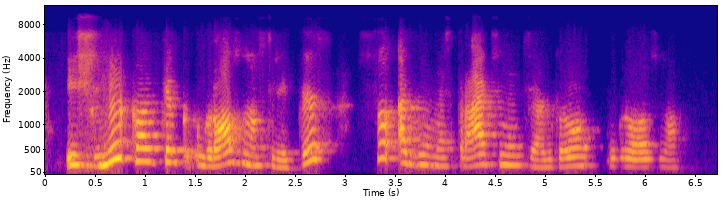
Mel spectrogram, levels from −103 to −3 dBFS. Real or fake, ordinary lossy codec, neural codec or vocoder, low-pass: fake; Opus, 16 kbps; codec, 16 kHz, 1 kbps, X-Codec, HuBERT features, trained on general audio; 7.2 kHz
